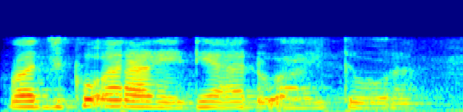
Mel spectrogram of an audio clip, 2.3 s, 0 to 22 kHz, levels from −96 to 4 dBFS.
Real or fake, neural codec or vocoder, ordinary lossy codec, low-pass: fake; codec, 44.1 kHz, 3.4 kbps, Pupu-Codec; none; 5.4 kHz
